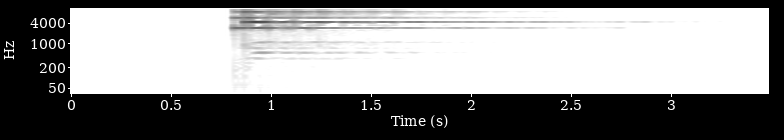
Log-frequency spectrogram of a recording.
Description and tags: A Computer/game pick-up or notification sound
computer, game, notification, ping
